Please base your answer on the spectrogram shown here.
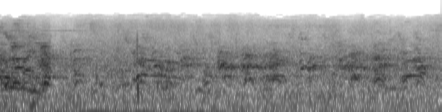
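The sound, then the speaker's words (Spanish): A dogo dog barks and yips repeatedly amid whimpering whines, fairly loud, with a noisy, bustling background and some voices mixed in. “Parece que se trata de un perro con carácter, ¿eh?”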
